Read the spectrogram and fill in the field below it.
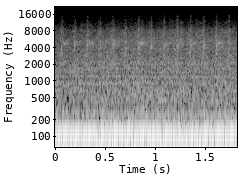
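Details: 1979 International Harvester Midas Super Scout II Baja 4x4, warm idle: steady, even deep rumble with no misses or tapping; slight lifter tick noted only when cold at first start. Healthy idle.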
